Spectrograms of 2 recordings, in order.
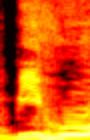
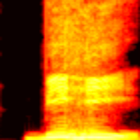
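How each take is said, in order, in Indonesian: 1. Kata ini diakhiri dengan vokal u. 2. Kata ini diakhiri dengan vokal i. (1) "tidak dibaca bihu" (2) "contoh bihi"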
